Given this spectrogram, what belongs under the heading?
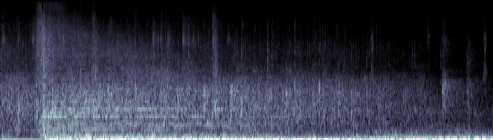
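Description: An audience at a youth leadership summit breaks into sustained, loud applause. The clapping starts abruptly after a half-second lull and holds evenly to the end.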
